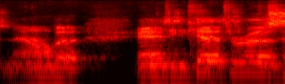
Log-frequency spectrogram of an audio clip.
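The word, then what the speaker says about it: Antikythera: Depends how you pronounce it now, but Antiithra is how we pronounced it. Uh you know, if you're an Indiana Jones fan, it's uh Antither.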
